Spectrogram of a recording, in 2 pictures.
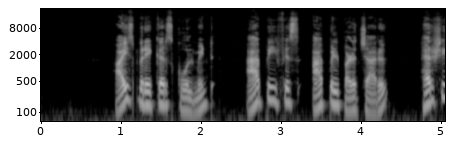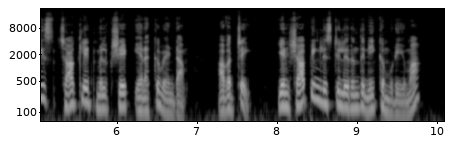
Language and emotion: Tamil, neutral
